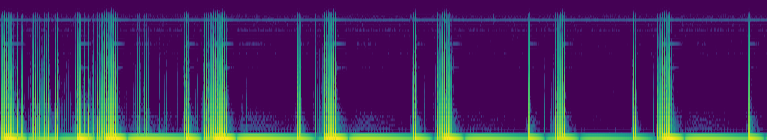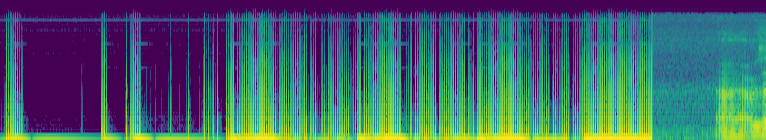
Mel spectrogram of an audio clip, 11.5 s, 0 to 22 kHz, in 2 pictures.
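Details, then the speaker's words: Homemade electrocardiograph with DC offset set near ground, so heartbeat signal peaks push 60 Hz noise above ground: short low electrical buzz bursts at each heartbeat peak, then music. "And if I got the offset just right, every once in a while the peaks of the heartbeat signal would push the 60 Hz noise up above ground. And I would end up with bursts of 60 Hz at the output, wherever the peaks in the heartbeat signal were. And that sounds pretty cool."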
